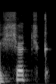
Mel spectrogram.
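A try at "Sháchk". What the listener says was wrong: Should be short, yeah. Shachk.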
